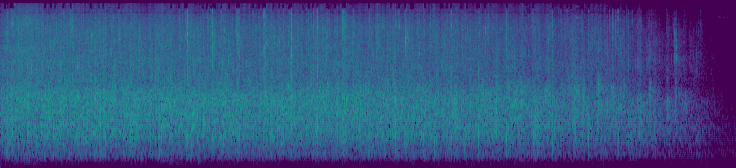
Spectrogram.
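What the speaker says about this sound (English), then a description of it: "can I get a round of applause for Chris and Dave?" Sustained audience applause after a call for a round of applause for Chris and Dave at a leadership event, steady dense clapping that fades out toward the end.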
